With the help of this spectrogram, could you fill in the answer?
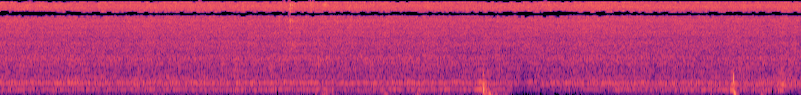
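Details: Honey bees learning to fly: a steady, dense hum pitched low with a second, higher band above it, holding evenly throughout, broken by two sharp knocks near the middle and toward the end.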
